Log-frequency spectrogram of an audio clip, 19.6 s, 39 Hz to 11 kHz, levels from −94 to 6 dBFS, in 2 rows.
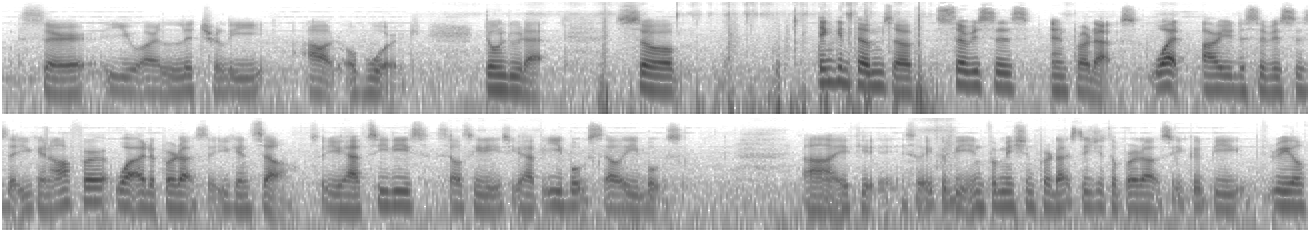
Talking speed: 175 wpm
